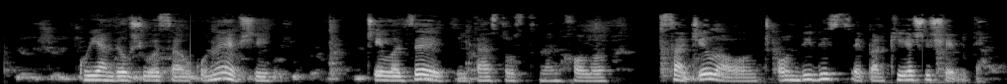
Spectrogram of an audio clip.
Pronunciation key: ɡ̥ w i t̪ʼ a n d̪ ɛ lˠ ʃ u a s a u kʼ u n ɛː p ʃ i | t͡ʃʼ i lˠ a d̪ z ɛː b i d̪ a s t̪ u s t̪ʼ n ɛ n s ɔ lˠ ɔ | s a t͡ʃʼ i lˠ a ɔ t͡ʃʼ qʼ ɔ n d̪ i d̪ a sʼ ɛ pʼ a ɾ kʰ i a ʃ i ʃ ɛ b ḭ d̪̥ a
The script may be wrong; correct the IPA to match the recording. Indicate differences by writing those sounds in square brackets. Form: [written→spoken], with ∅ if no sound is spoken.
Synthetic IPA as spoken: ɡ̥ w i [t̪ʼ→∅] a n d̪ ɛ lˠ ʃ u a s a u kʼ u n ɛː p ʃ i | t͡ʃʼ i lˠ a d̪ z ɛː b i d̪ a s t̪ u s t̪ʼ n ɛ n [s→χ] ɔ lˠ ɔ | s a t͡ʃʼ i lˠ a ɔ t͡ʃʼ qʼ ɔ n d̪ i d̪ [a→i] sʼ ɛ pʼ a ɾ kʰ i a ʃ i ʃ ɛ [b→v] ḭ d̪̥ a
